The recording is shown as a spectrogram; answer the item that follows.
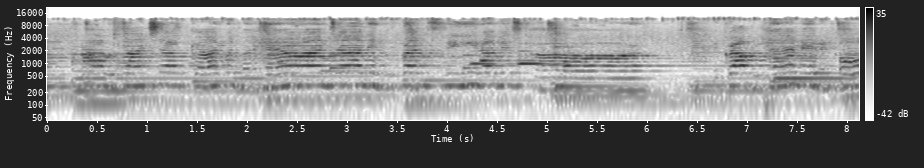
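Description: A girl singing a pop song live to her own strummed acoustic guitar, with keyboard accompaniment; her notes are held and change every second or so.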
